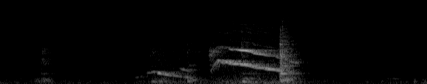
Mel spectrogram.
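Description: A young child's voice: two high calls in quick succession, each falling in pitch, starting about a second and a half in, the second one longer and louder.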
